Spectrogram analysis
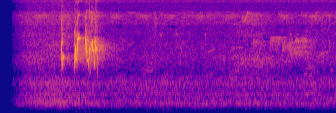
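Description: A Common Bulbul gives one quick, bubbly phrase of three or four chirpy notes, bright and mid-high, over a soft steady background hiss.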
